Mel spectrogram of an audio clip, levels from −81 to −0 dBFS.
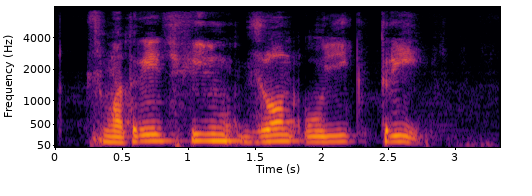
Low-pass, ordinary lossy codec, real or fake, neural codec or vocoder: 7.2 kHz; AAC, 32 kbps; fake; codec, 44.1 kHz, 2.6 kbps, SNAC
